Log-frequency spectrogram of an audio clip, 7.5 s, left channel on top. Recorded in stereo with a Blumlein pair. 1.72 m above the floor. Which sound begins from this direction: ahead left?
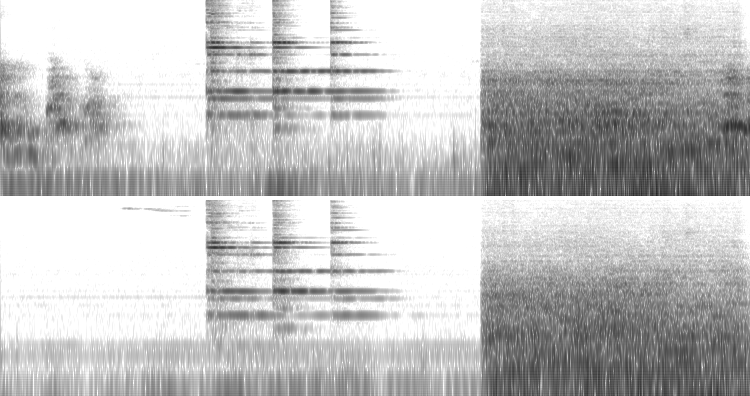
A door slam, at 4.8 s.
